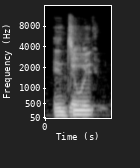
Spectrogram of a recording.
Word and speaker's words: Intuit: they're going to be the sponsor of that intuit into it yeah that's the name of it that's how you pronounce it yeah so they're going to basically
